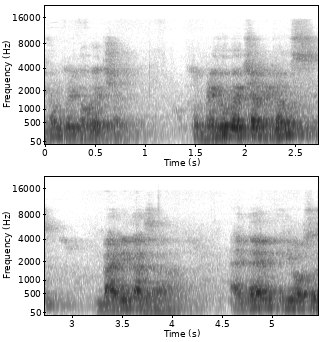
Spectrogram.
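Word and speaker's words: Barygaza: the name of Baraza Baraza what is Baraza Baraza is basically again a misprononunciation of the word briuga Brigumi used to stay in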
